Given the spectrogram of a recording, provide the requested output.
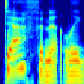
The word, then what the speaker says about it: definitely: I might tell my friend, "Yeah, it's definitely going to rain." So this means I'm sure of something. So how do we pronounce this? Well, this adverb has the stress on the first syllable.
